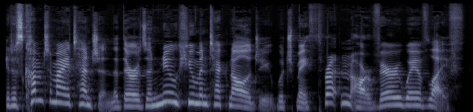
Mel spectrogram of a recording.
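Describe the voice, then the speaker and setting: A woman's voice: fairly high pitch, very animated, fast, pitched above the performer's own voice. A woman voicing a pompous, stern male ghost knight who presides over a meeting like a judge, speaking formally. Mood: stern officious.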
